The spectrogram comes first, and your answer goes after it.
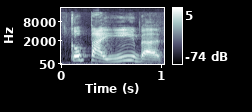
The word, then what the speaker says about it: copaiba: Sarah says, "Why do some people say copaiba?" Copaiba. That's how it would kind of be pronounced like in Spanish.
